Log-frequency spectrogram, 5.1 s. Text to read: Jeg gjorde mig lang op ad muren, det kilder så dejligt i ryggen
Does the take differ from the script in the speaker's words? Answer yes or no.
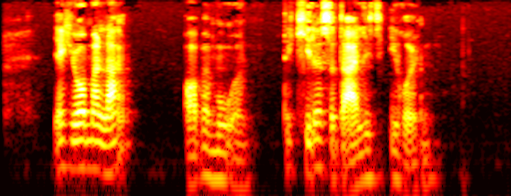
no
